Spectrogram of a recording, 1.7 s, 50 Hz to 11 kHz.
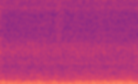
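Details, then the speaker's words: Dodge Hemi after camshaft position sensor replacement for hard starting, stalling and code P0340, codes cleared: steady, even idle under a loud hissing exhaust roar. The engine runs smoothly; only the muffler is noisy. "I'm really feeling that it's running a little bit smoother before that could just be my imagination but uh yeah other than the muffler it sounded good so hopefully we'll be good to go"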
